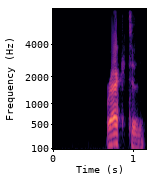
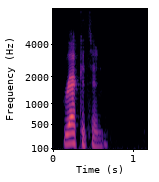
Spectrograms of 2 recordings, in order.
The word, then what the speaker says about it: Rakuten: Sorry, how is it pronounced? Rakuten, apparently. Rakuten. Yep. Daz looked up the actual pronunciation. They're Japanese. Rakuten.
